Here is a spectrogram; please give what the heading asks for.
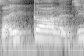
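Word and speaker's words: psychology: இப்போ சைக்காலஜி அப்படின்னு எழுதுனா பி போட்டு தானே எழுதுவோம், ஆனால் அந்த பீங்கிறத உச்சரிக்க மாட்டோம்.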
